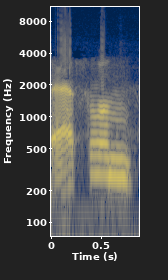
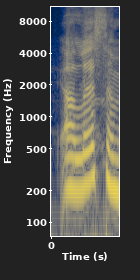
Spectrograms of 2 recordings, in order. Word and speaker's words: alyssum: the west of white uh how do you pronounce that Asylum but Aslam the little white flowering that that uh oh listen listen you're talking about a listen alyssum is also a great border but it also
